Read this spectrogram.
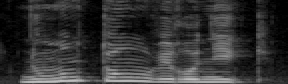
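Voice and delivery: loud and high, calling across the house. A narrator's reading. Madame Chanteau calling to the maid in the kitchen: loud high call. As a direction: shout it up to the kitchen. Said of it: "cria-t-elle".

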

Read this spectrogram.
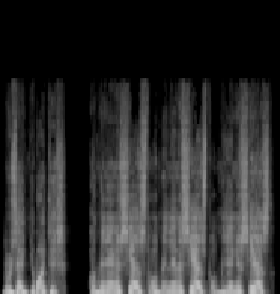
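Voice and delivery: very high squeaky calls; calling hedgehog. A narrator's reading. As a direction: call out high, repeating urgently. Hedgehog shouts while being carried off. (тонкий отчаянный крик ёжика)

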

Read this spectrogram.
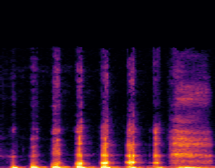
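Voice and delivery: quiet contemptuous laugh; a cold boss's snicker; soft sneering chuckle. Acted. Boss sneers.

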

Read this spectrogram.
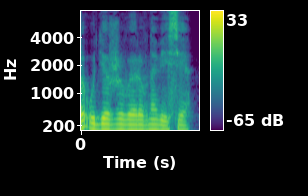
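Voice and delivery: ordinary delivery, nothing marked

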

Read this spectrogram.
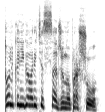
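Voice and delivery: high, hurried plea; pleading cry. A narrator's reading. Alistair begs the officer not to tell Sedzhin, crying out in a rush. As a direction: beg urgently, pitch jumping up. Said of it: "вскричал Алистер".

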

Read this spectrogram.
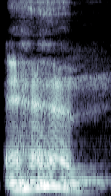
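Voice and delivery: long, drawn-out ahem; throat clearing. A narrator's reading. Master pauses before his verdict, drawn-out ahem. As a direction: clear your throat ponderously before speaking. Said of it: "Mãi một lúc sau thầy mới nói".

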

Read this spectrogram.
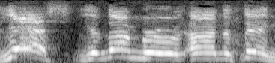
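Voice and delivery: high Cosby voice; Bill Cosby impression. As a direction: pitch it up like Cosby. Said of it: "It's getting there, my Cosby".

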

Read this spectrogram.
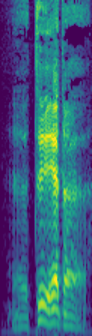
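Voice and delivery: low, slow, hesitant mutter; gruff mumble. A narrator's reading. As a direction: mumble it awkwardly. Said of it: "буркнул Махмуд". (буркнуть низко, с запинкой)

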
